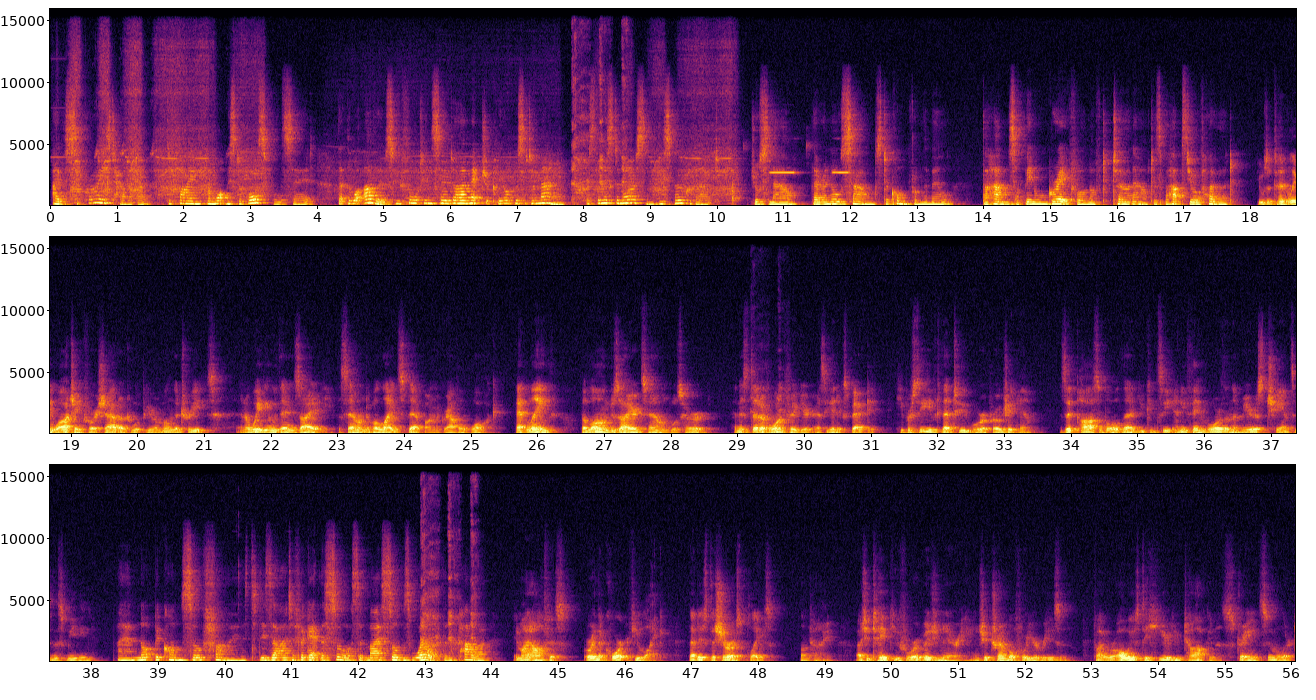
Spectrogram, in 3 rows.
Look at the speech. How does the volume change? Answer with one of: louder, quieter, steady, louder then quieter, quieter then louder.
steady.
